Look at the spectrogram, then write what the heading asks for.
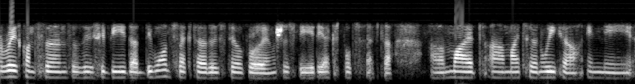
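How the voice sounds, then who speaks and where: A woman's voice: low voice, creaky, no room sound. A woman speaking by telephone as an economic expert, giving spontaneous commentary in a hesitant way, repeating words as she reasons. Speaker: senior economic advisor, interview guest. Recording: dull, muffled phone line.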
